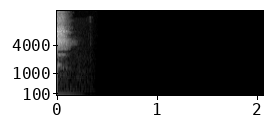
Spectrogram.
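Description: Silence: the sound track goes completely dead just after the start, once the last spoken word trails off.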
